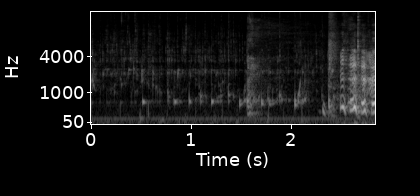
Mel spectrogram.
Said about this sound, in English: That's wine pouring. Little ASMR wine.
